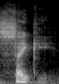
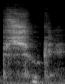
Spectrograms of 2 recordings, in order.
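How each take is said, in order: First: It is said the modern English way. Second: It is said the ancient Greek way. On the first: This is how it is said today. "today we mispronounce it as psyche" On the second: This is how it was said in ancient times. "Back in the day, it appears to have been psyche"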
